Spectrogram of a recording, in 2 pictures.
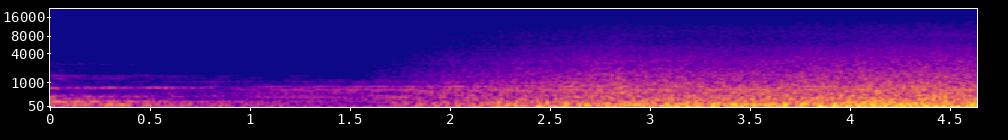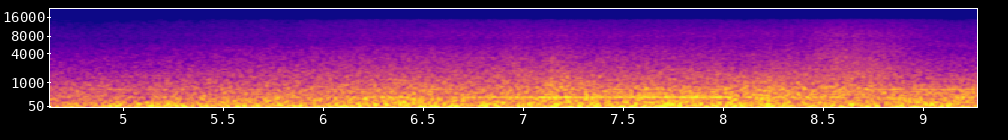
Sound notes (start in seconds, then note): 1.7 soft music; 2.0 waves splashing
